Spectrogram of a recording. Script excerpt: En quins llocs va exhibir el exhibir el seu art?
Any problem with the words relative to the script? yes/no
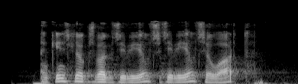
no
